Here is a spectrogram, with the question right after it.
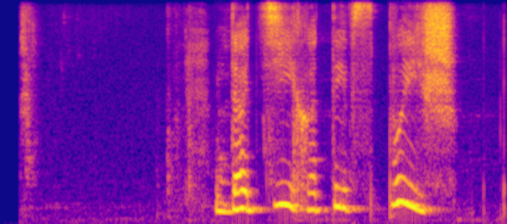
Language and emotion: Russian, angry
